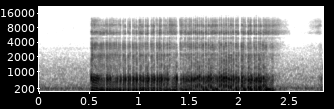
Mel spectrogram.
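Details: A pug lying on his back, snoring: one long, loud, rattling breath lasting about two seconds with a coarse fluttering buzz.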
